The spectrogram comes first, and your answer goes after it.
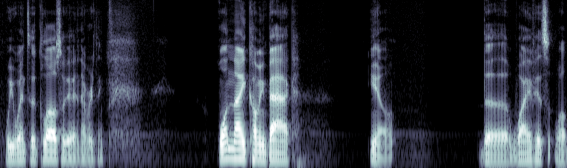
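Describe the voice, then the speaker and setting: A man's voice: fairly low pitch, creaky. A young man, hosting a podcast and telling rambling stories in casual chat. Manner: rambling storyteller, many restarts. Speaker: podcast host.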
